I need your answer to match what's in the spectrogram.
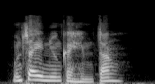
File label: how are you, cebuano; Unsa inyong kahimtang?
